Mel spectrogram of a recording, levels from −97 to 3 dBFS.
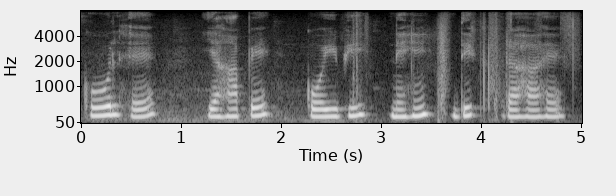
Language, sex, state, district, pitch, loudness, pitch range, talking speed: Hindi, female, Odisha, Malkangiri, 205 Hz, -17 LUFS, 195-230 Hz, 120 wpm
